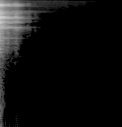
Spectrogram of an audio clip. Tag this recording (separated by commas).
Music, Tambourine, Musical instrument, Percussion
